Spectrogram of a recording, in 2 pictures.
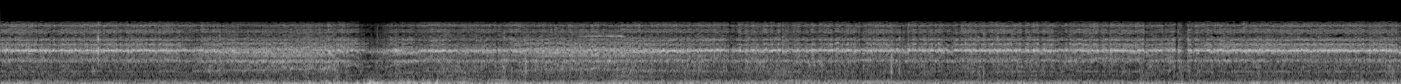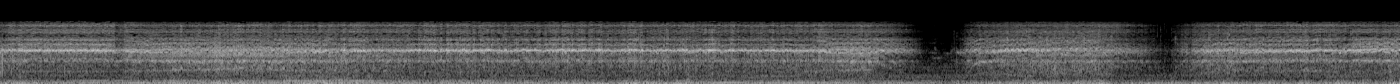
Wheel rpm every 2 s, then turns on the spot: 160, 120, 160, 160, 160, 160, 160, 160, 160, 160, 160, 90, 100, 150.
22-24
